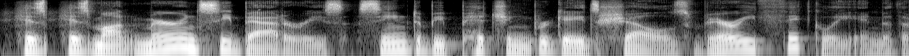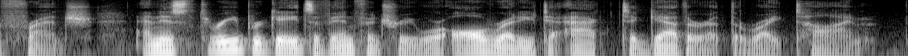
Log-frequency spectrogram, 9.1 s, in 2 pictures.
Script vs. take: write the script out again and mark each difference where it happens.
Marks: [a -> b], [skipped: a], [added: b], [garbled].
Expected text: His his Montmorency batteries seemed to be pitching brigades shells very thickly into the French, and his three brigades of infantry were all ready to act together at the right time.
His his Montmorency batteries seemed to be pitching brigades shells very thickly into the French, and his three brigades of infantry were all ready to act together at the right time.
